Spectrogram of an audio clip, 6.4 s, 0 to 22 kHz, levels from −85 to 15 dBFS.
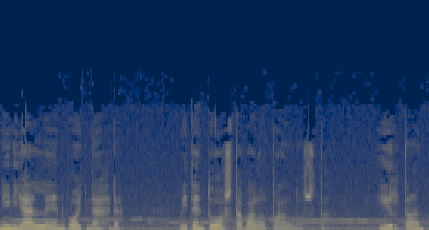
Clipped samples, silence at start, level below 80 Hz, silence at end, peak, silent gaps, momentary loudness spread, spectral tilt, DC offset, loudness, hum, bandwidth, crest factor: under 0.1%; 0 s; -50 dBFS; 0 s; -10 dBFS; none; 19 LU; -4.5 dB/octave; under 0.1%; -28 LUFS; none; 13 kHz; 20 dB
